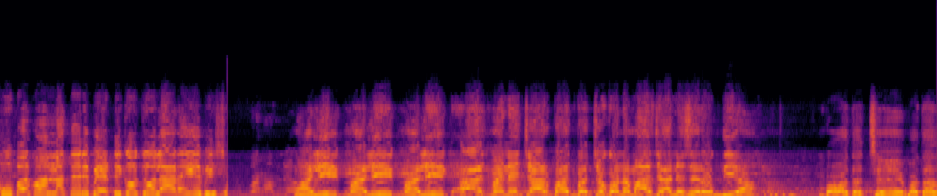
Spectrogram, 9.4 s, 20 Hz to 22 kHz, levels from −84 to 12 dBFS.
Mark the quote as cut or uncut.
cut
